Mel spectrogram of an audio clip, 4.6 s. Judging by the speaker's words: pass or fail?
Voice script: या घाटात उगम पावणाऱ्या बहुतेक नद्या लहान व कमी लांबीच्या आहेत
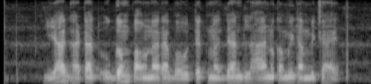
fail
